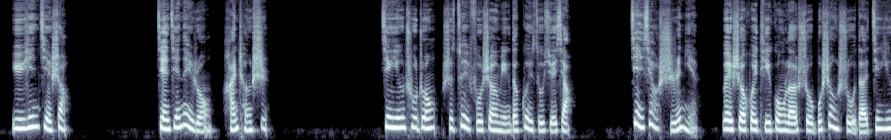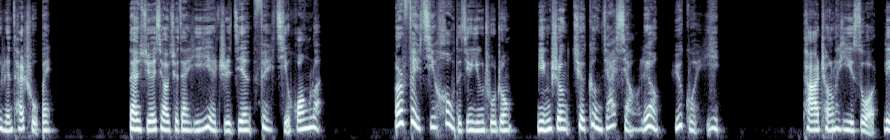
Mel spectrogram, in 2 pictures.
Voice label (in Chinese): 剧本杀配音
